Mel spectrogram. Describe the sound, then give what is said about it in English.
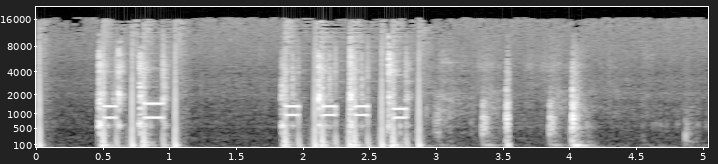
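Touch-tone telephone dialing as a radio host calls back a guest whose line dropped: quick bursts of short, dual-pitched keypad beeps in two clusters with a brief pause between, followed by a few fainter clicks and tones, with no talking. “Let me give him a call back.”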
